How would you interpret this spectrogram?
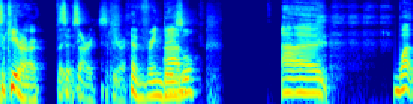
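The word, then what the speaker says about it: Sekiro: like it's called it's it's pronounced sakiro sorry security uh what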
